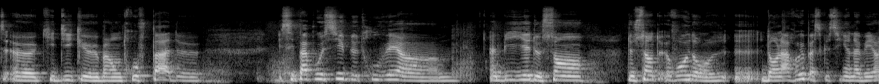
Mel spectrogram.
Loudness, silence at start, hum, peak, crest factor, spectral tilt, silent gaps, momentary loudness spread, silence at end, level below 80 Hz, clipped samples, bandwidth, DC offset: -17 LUFS; 0 s; none; 0 dBFS; 16 dB; -5.5 dB/octave; none; 11 LU; 0 s; -54 dBFS; under 0.1%; 15.5 kHz; under 0.1%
